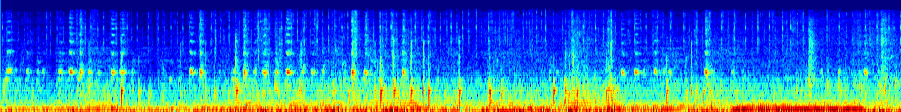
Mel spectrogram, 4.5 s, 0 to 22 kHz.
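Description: Mazda MX-3's stock 1.6-litre four-cylinder engine pulling hard, heard from inside the cabin at rally pace, with frequent short knocks over the engine note. The engine note is steady and grows louder from about three and a half seconds in.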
